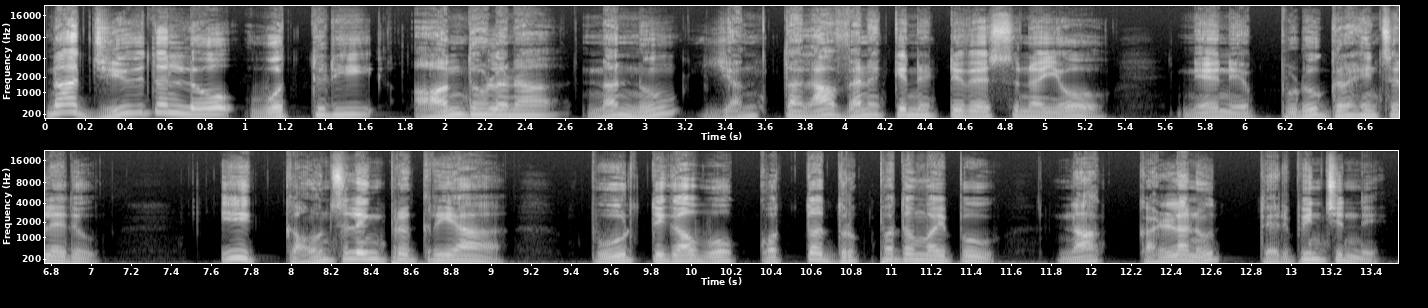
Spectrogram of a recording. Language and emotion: Telugu, surprised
